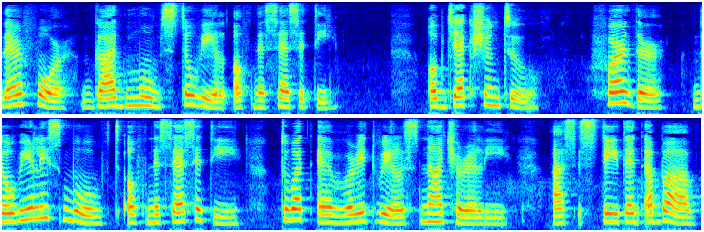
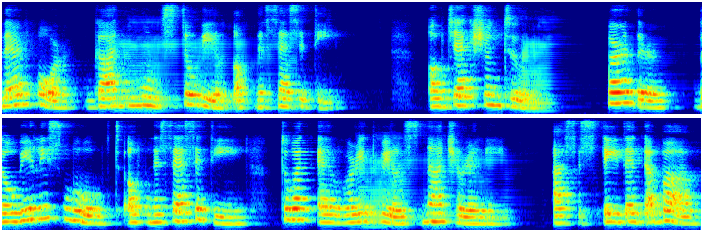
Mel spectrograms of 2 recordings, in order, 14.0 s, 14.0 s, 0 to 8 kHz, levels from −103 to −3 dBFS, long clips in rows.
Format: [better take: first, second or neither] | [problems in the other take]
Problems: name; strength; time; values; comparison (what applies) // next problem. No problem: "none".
first | noise reduction (neural mask model DeepFilterNet 3)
